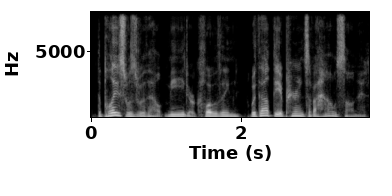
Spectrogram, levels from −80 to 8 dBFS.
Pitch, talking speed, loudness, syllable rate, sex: 115 Hz, 240 wpm, -19 LUFS, 6.9 syllables/s, male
